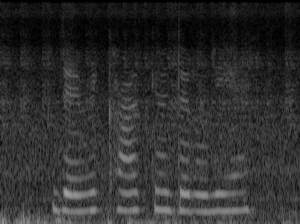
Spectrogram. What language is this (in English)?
Maithili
